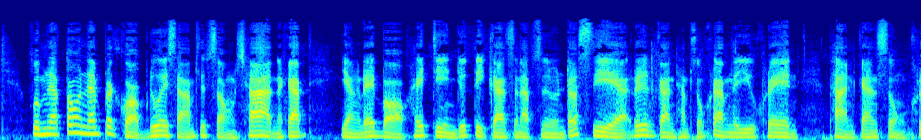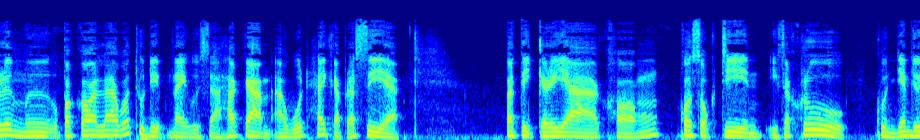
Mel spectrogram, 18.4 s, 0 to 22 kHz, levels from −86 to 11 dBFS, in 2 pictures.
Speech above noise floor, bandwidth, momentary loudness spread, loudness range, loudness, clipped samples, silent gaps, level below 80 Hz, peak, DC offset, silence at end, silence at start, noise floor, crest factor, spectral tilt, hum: 28 dB; 12.5 kHz; 7 LU; 2 LU; -28 LUFS; under 0.1%; none; -50 dBFS; -8 dBFS; under 0.1%; 0 s; 0 s; -55 dBFS; 20 dB; -5.5 dB/octave; none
